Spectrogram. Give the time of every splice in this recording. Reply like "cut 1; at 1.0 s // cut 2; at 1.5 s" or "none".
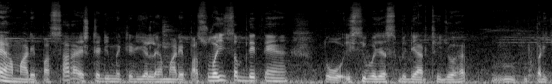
none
